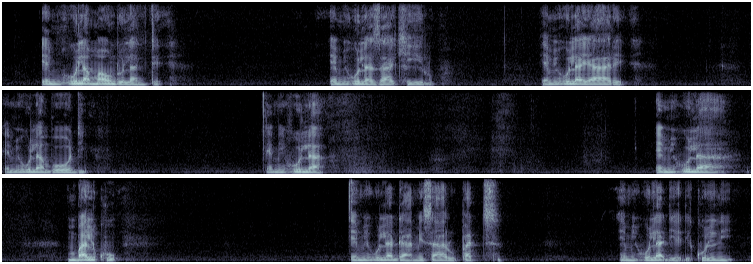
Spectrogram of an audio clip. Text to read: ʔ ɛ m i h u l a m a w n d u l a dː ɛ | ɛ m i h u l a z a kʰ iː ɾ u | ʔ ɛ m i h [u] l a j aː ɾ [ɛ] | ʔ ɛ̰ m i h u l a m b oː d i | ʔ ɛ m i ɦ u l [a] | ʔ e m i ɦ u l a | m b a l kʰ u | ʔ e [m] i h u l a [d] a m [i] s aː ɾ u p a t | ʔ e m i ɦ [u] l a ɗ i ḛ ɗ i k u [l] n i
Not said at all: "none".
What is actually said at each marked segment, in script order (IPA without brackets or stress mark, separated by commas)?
u, ɛ, a, m, d, i, u, l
